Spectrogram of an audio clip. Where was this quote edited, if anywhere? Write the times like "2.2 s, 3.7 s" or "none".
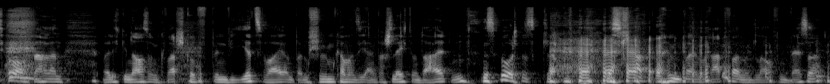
none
